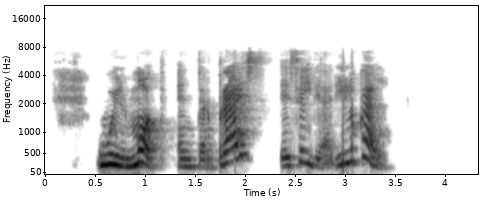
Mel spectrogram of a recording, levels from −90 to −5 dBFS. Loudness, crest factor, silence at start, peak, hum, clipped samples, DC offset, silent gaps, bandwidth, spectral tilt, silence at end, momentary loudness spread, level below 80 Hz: -17 LUFS; 16 dB; 0.15 s; -2 dBFS; none; under 0.1%; under 0.1%; 0.45-0.50 s, 2.28-2.34 s; 7.6 kHz; -5.5 dB/octave; 0.95 s; 16 LU; -60 dBFS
